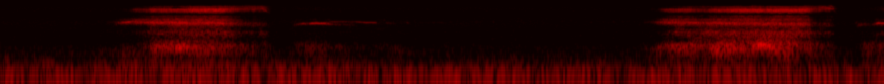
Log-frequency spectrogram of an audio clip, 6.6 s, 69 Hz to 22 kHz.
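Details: Thirteen-year-old fawn female pug Maria in Japan, September 2023: two drawn-out, snoring breaths about four seconds apart, each roughly a second long and raspy, against a continuous low electrical hum.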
